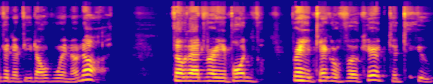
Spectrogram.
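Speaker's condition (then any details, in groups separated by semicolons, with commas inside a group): Cerebral palsy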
